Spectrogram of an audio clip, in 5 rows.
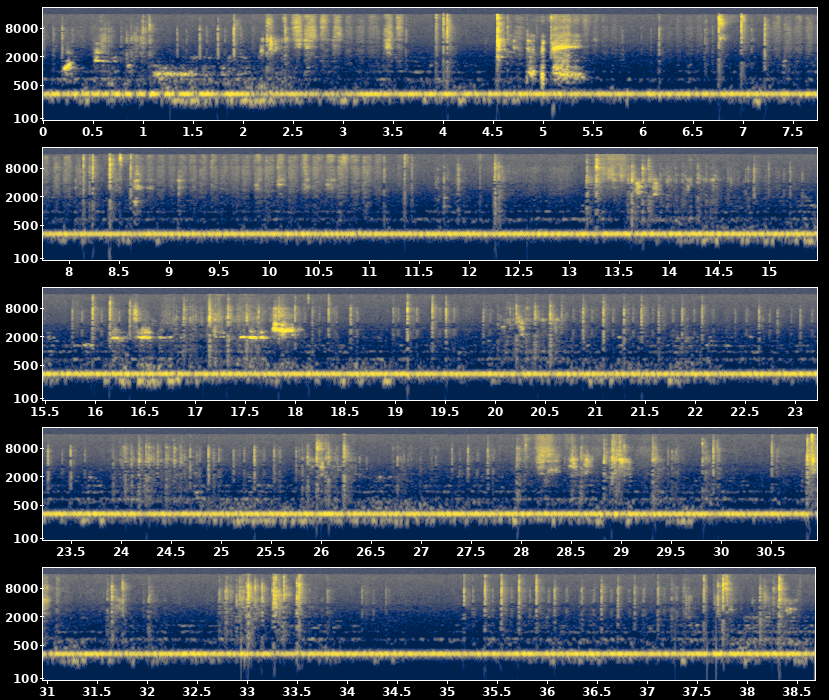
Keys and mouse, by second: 0.7 alt+q, 2.1 v, 11.5 KP_3, 13.0-14.2 typing, 16.6-17.3 typing, 19.8 [, 20.0 [, 20.2 [, 20.3 [, 23.7-24.4 typing, 25.6-26.8 typing, 25.8-29.3 drag, 28.7 ctrl+Tab, 29.3 middle click, 29.6 x, 30.3 click, 30.7 ctrl+Tab, 31.4 r, 32.8 ctrl+r, 33.1 shift+click, 38.0 alt+q.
